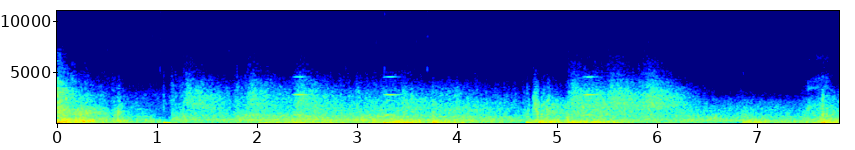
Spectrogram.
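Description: Battlefield gunfire and artillery in a WWII tactics game, sustained rumbling barrage with repeated sharp shot impacts over about eight seconds, continuous and dense.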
